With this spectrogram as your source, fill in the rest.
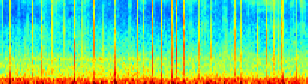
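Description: Long white acrylic nails tap fast on a small clear plastic hot/cold pack filled with white gel beads. The result is a rapid stream of sharp, bright clicks with almost no ring. They sit over a steady low hum and soft static.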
